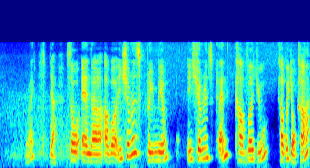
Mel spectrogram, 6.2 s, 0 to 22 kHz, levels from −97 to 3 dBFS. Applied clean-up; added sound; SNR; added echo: neural mask model Resemble Enhance denoiser.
